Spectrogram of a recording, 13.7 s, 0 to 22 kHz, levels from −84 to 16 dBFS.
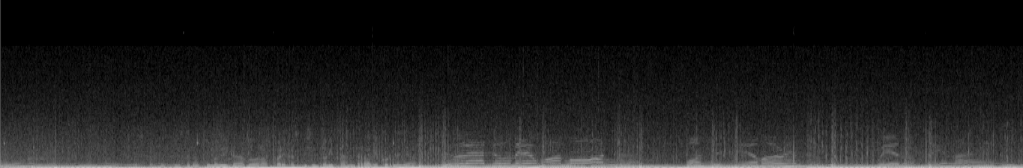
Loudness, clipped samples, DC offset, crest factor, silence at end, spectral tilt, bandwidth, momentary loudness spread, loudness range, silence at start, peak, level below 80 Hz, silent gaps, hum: -15 LUFS; under 0.1%; under 0.1%; 12 dB; 0 s; -10 dB/octave; 4.8 kHz; 5 LU; 2 LU; 0 s; -2 dBFS; -24 dBFS; none; none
